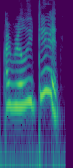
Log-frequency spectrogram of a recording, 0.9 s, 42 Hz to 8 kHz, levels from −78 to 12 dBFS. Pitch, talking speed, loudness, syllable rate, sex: 325 Hz, 195 wpm, -14 LUFS, 5.7 syllables/s, female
